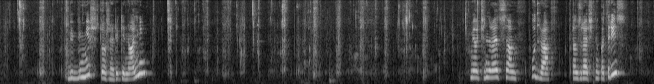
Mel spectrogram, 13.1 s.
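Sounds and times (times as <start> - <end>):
chewing salad wet crunches: 0.0 - 2.0, 3.0 - 9.7.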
